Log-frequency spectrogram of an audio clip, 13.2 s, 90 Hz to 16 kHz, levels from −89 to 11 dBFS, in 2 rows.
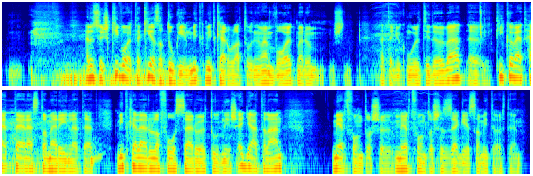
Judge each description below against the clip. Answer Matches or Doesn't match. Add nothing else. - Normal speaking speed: Doesn't match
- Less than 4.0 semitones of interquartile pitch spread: Doesn't match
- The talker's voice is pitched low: Matches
